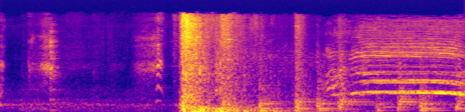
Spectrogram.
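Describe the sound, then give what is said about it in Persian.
A woman drops a shell into a mortar tube and fires it: a single sharp, loud launch booms out after a quieter stretch, leaving a rumbling wash of noise, with raised voices and shouting following in the background. “خب حالا شلیک کنین، انشالله که انتقام پدرتون و شهدا رو از بعضی ها میگیرین.”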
